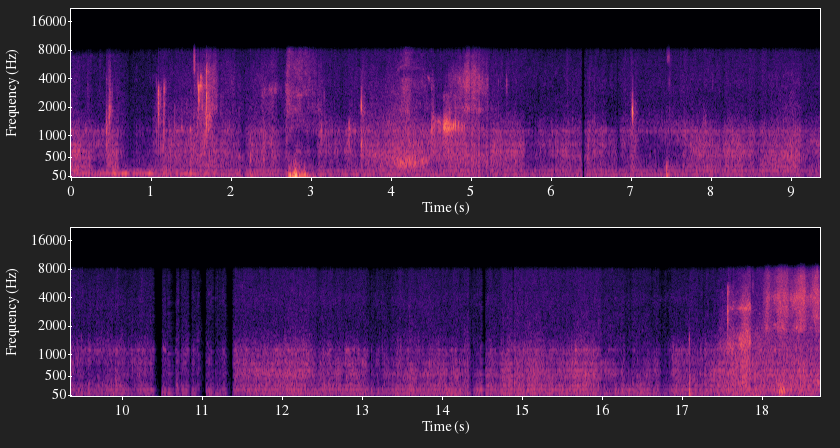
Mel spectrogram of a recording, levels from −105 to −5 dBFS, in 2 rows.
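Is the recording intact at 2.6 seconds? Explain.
Yes, the speech at 2.6 s is intact, with no dropout, glitch or other fault at that moment.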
